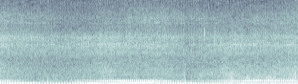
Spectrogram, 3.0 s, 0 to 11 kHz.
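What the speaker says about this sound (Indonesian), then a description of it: "dia tertarik juga mendengarkan suara motor kita ya, karena motor kita kecil tapi suaranya besar" A small bored and stroked 200 cc Yamaha Soul GT motorcycle engine rumbles steadily and loudly, with a low throaty drone and slight rises in pitch.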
